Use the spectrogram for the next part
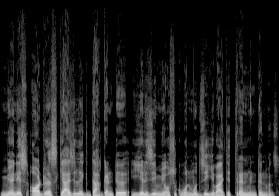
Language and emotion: Kashmiri, neutral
